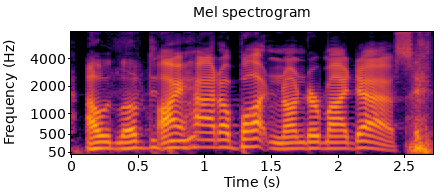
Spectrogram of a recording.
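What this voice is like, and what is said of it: Cartoon character impression. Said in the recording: “my Squidward impression”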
